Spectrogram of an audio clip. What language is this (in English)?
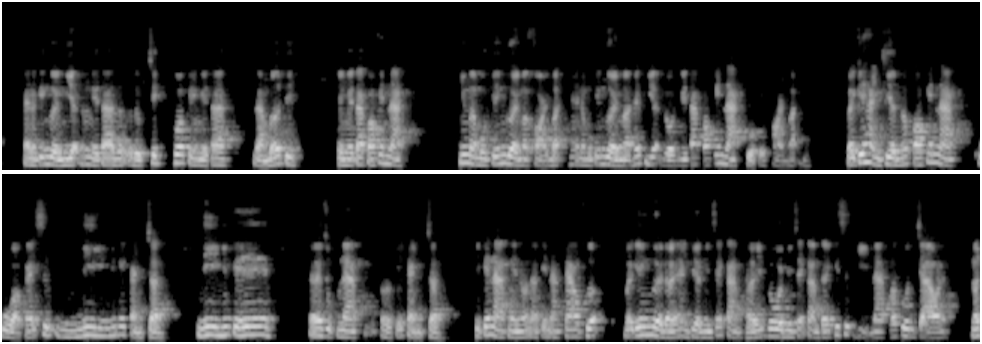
Vietnamese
